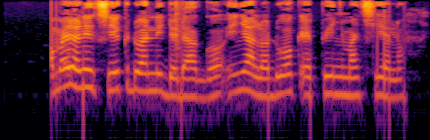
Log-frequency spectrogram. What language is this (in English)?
Luo (Kenya and Tanzania)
